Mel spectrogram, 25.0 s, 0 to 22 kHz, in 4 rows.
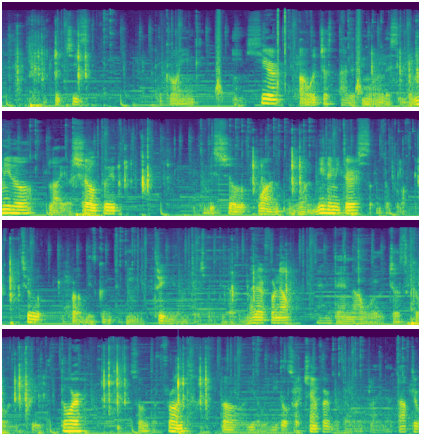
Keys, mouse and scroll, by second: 0.5 middle click, 0.7 e, 1.1 z, 1.5 right click, 2.3 middle click, 4.3 click, 5.6 alt+middle click, 6.1 F2, 7.7-8.6 typing, 9.6 Pause, 12.6 F3, 14.2 click, 14.4 middle click, 16.2 F3, 16.8 alt+middle click, 18.6 click, 19.0 alt+q, 20.2 f, 20.5 z, 21.4 l, 21.7 z, 22.5 click, 23.7 click, 24.0 click, 24.7 click.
